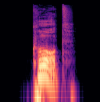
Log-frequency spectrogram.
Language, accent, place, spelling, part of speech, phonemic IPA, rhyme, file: German, Germany, Berlin, Kurt, proper noun, /kʊʁt/, -ʊʁt, De-Kurt.ogg
- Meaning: a male given name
